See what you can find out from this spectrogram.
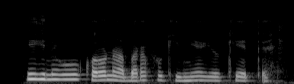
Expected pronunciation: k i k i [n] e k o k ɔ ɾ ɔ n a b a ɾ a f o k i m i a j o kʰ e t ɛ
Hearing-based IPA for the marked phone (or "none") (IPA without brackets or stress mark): n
